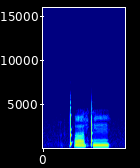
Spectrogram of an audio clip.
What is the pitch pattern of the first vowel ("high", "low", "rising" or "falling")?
low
